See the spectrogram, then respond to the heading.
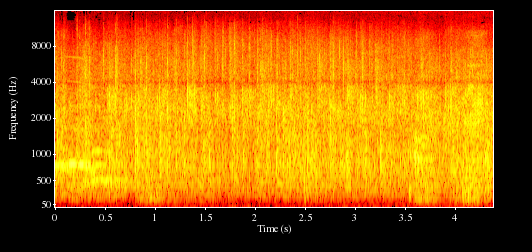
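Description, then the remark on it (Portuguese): An audience breaks into sustained applause for Jesus, a dense wash of many hands clapping at a steady loudness throughout, with no voices standing out. “Mais uma forte salva de palmas para Jesus.”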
